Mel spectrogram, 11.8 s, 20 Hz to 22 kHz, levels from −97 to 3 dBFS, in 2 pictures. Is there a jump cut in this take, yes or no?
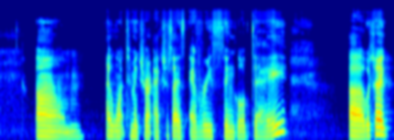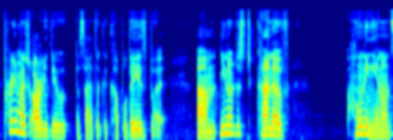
no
